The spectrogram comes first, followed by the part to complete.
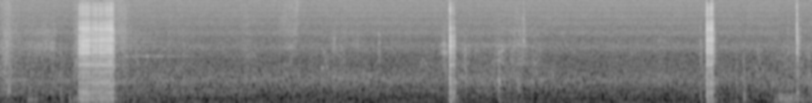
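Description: Handling noises from an angler's tackle and bait: a short rustle about a second in, then a couple of sharp clicks, against a faint steady outdoor background.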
